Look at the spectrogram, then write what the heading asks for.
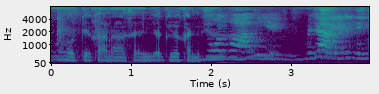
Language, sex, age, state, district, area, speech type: Dogri, female, 60+, Jammu and Kashmir, Samba, urban, spontaneous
